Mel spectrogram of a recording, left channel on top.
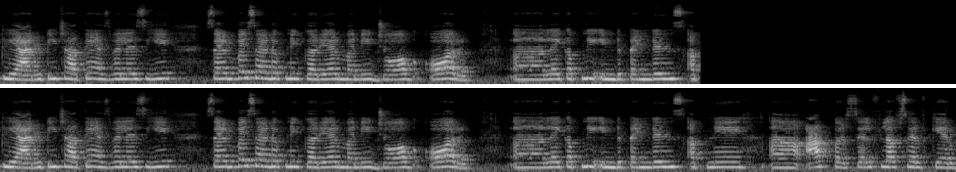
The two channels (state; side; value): drops out; left; at 7.0 s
